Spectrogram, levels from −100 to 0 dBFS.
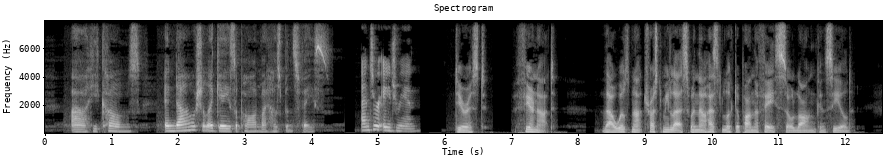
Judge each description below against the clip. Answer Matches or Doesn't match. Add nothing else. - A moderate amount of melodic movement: Doesn't match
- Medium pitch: Matches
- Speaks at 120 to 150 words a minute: Doesn't match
